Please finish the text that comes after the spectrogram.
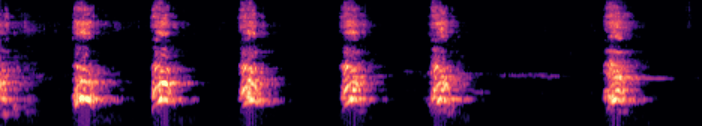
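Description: A dog barks seven times in a steady series, loud and close, with a short pause before the last bark.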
